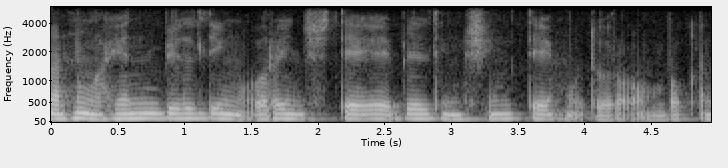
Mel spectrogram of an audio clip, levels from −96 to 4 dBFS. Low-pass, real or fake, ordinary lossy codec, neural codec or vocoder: 5.4 kHz; real; Opus, 16 kbps; none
